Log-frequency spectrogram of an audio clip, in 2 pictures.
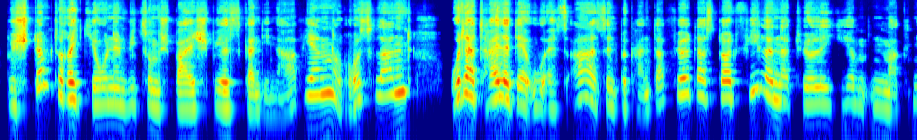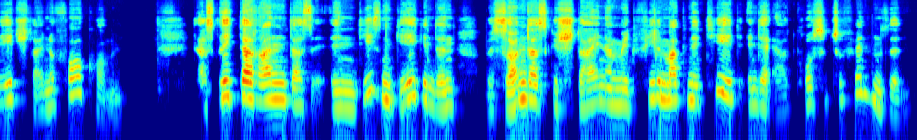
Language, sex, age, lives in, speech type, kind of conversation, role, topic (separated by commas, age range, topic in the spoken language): German, female, 55-59, United States, read, expert-assistant, expert, Warum sind manche Steine magnetisch?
